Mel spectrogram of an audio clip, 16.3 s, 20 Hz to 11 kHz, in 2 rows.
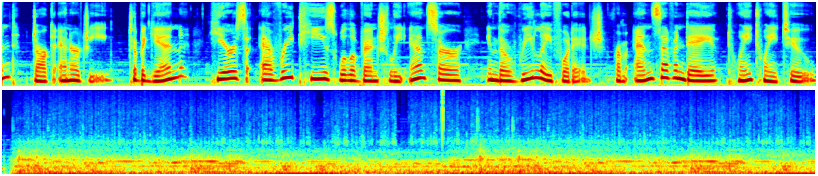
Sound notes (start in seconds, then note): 8.2 relay footage droning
